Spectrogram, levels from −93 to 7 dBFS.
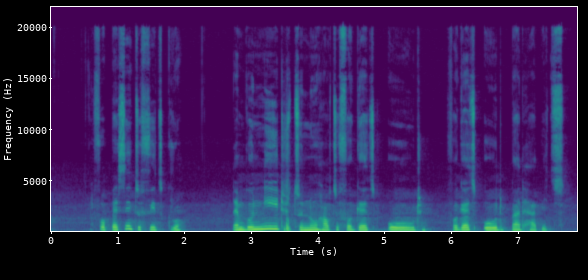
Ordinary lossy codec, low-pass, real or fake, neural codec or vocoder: none; none; real; none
